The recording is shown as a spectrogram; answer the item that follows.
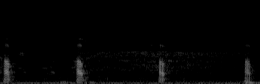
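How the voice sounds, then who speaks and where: A man giving casual, rambling let's play commentary as he streams a video game, half talking to himself with playful little words. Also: slow. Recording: clear background noise from nearby TV. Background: Netflix playing in the background.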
